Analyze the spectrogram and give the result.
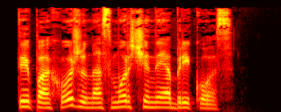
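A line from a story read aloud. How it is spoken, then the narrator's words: Snorting, mocking. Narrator (Russian): хмыкнул Комдер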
